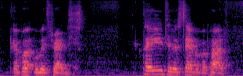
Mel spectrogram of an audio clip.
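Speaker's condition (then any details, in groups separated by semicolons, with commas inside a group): Muscular dystrophy, Duchenne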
